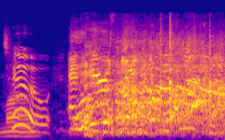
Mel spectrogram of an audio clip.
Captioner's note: audience laughs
